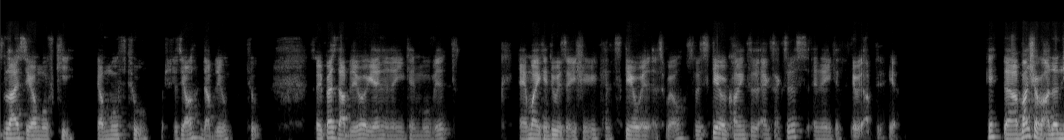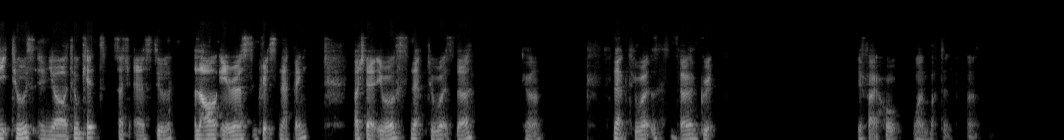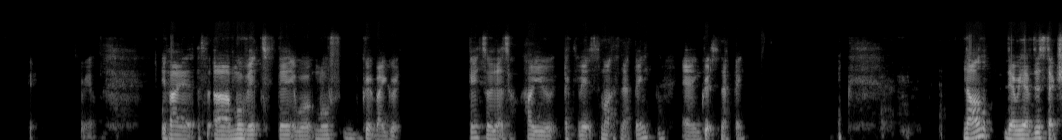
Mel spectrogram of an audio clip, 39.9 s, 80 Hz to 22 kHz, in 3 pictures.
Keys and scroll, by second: 3.8 ctrl+1, 4.2 ctrl+1, 23.7 ctrl+z, 27.2 ctrl+z.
